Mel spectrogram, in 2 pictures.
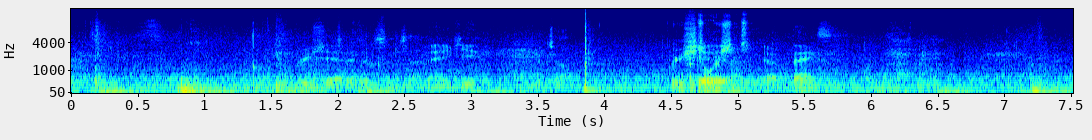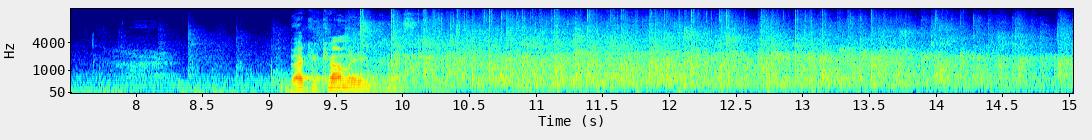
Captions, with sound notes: - Appreciated, thank you. - Good job. - Appreciated, thanks. - Rebecca Cummings. (audience applauding)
